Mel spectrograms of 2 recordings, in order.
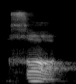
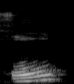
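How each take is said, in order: First: The letter is said with the tongue back raised. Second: The letter is said without the raised tongue back. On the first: The speaker calls it right. "I put my base tongue, yeah, to the palate" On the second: The speaker calls it wrong. "it's not ho, that's incorrect"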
